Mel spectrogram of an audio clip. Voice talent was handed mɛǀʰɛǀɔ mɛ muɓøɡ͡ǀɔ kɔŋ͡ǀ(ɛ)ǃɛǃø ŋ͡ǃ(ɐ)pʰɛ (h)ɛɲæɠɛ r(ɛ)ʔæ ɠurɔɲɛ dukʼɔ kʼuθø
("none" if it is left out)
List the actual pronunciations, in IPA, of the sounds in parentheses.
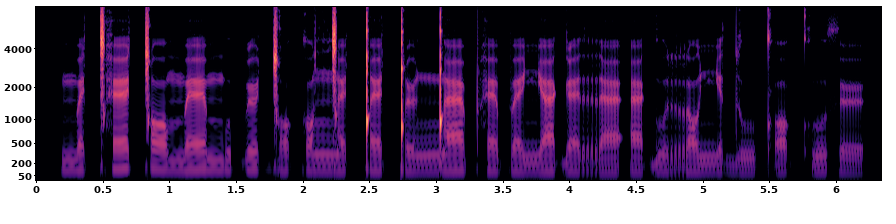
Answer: ɛ, æ, p, æ

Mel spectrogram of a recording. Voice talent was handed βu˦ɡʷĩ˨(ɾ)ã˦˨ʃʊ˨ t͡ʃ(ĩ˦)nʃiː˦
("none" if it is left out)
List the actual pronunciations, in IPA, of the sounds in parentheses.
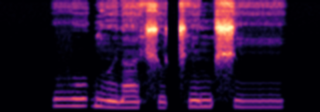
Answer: ɾ, ĩ˦

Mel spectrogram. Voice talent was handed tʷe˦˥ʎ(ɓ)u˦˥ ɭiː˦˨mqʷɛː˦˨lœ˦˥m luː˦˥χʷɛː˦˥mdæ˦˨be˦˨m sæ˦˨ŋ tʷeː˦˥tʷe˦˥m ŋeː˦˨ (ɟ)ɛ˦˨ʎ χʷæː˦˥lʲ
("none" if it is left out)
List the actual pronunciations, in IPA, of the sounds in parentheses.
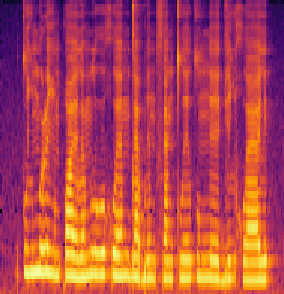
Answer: m, ɡʲ

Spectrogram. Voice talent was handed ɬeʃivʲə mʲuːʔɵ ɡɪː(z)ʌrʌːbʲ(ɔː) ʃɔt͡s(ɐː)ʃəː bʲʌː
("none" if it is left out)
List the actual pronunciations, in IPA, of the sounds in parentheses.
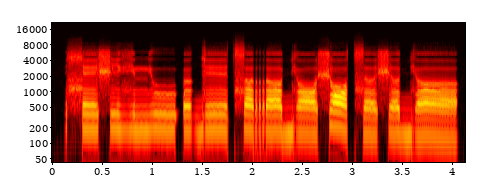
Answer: t͡s, ɔː, əː

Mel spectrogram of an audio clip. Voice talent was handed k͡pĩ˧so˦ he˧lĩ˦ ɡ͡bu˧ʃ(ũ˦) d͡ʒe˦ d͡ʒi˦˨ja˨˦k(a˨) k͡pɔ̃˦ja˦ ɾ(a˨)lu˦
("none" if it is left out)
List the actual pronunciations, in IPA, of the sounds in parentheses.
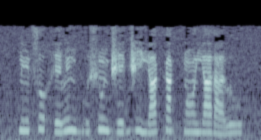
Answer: ũ˦, a˦, a˧

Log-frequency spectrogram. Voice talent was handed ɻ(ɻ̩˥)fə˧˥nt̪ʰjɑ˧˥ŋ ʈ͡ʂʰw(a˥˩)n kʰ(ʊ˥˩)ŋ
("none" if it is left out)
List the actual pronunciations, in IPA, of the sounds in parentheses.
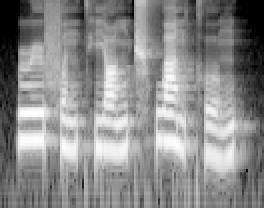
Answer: ɻ̩˥, a˥˩, ʊ˨˩˦

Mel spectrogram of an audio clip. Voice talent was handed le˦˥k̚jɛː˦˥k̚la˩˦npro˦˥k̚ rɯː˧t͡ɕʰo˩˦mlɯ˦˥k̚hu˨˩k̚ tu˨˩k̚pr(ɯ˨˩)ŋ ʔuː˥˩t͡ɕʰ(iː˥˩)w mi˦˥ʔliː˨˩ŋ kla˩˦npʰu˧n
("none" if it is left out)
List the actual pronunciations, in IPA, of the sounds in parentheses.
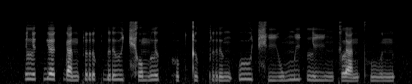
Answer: ɯ˨˩, iː˩˦

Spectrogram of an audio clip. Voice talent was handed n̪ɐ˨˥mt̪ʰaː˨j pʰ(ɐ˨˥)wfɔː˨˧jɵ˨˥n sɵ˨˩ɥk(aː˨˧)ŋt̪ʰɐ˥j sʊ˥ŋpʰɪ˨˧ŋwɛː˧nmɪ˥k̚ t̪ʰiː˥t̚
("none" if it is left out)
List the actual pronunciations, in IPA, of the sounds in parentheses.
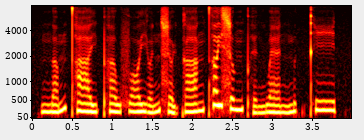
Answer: ɐ˨, aː˨˧

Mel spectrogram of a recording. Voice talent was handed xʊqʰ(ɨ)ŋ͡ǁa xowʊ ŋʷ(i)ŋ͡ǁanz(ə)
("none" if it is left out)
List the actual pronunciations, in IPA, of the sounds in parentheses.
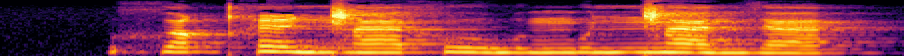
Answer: i, i, a

